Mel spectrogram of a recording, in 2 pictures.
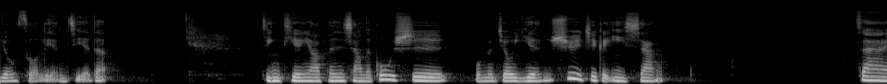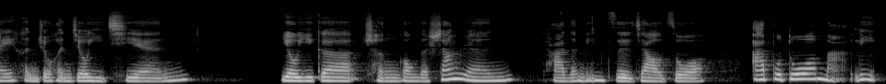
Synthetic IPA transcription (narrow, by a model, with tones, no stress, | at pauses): jo˧˥ʊswɔ˨˩ljɛ̰˧˥nt͡ɕjɛ̰˧˥d̪ə˧ | t͡ɕi˥nt̪ʰjɛ˥njɑ˥˩ʊfə˥nɕjɑ˨˩ŋd̪ə˩˦ku˥˧ʂɻ̩˥˩ | wɔ˨˩mə˨˦nt͡ɕjo˥˩ʊjɛ˧˥nɕy˥˧ʈ͡ʂɤ˥˩ɡə˩ʔi˥˧ɕjɑ˥˩ŋ | t͡sa˥˩ɪxə˨˩nt͡ɕjo˧˥ʊxə˧˥nt͡ɕjo˧˥ʊi˨˩t͡ɕʰjɛ˧˥n | jo˨˩ʊi˧˥ɡə˧ʈ͡ʂʰɤ˧˥ŋkʊ˥ŋd̪ə˨ʂɑ˥ŋɻə˧˥n | t̪ʰa˥d̪ə˨mi˧˥ŋd͡zɹ̩˧t͡ɕjɑ˥˧ʊt͡swɔ˥˩ | a˥pu˥˩t̪wɔ˥ma̰˨˩li˥˩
